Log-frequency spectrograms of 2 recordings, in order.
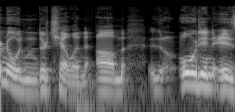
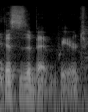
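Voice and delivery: low, very soft aside; muttered unease; 7 semitones lower, 16 dB quieter, faster than usual. Acted. Alan privately unsettled as he leaves, low quiet mutter. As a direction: drop it right down, as if to himself. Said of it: "he's probably like".

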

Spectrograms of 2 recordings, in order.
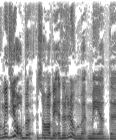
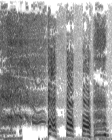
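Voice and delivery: high, loud laughing scream; shrieking laugh; 7 dB louder than usual. Real, not acted. Friend hearing the vibrator story, real screaming laugh. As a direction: burst into a shocked shrieking laugh.

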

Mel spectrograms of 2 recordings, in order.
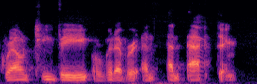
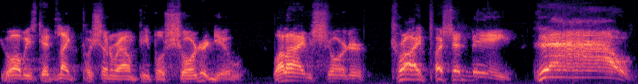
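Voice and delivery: Wolverine audition line; 3 semitones higher, slower than usual. Shown as a demonstration. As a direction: snarl the insult, then a sudden pained yelp. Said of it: "I said the line, and this line was".

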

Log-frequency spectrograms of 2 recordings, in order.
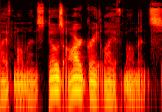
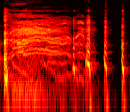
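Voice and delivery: bursting into laughter. Real, not acted. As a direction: explode laughing at your own impression. Cracks up at own impression.

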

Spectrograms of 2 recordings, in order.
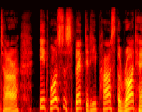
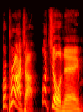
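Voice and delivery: exasperated squire, pitched up; pompous husband calling out; blustering gentleman; 2 semitones higher than usual. Acted. Rickett calls to his wife Bertha about his missing coat, blustering.

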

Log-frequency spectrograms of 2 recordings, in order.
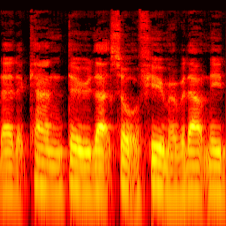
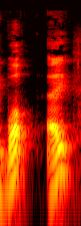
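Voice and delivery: ordinary talk, nothing marked

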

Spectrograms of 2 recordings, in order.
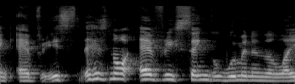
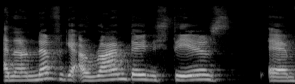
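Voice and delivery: normal talking voice

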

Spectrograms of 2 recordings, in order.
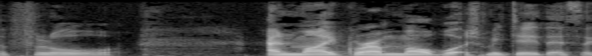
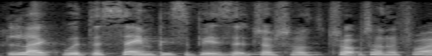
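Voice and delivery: normal talking voice

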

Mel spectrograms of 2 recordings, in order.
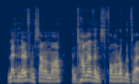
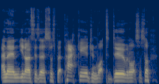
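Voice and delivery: normal talking voice

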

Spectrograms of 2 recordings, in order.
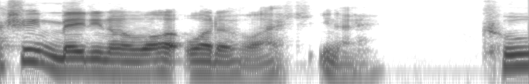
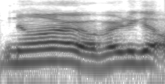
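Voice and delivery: high, loud retold outburst; dismayed protest; 9 semitones higher, 6 dB louder, faster than usual. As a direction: burst out in mock panic. Protests ship coming for his chests.

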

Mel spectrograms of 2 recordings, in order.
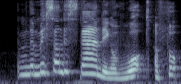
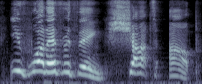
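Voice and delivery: exasperated rant; 10 semitones higher than usual. Real, not acted. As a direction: scold the rival fans in disbelief. Ranting at Arsenal fans.

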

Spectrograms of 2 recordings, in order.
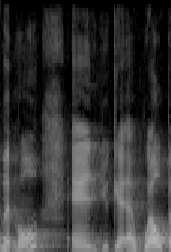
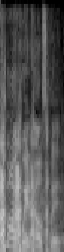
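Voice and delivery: laughing; 6 semitones higher, 13 dB louder, faster than usual. Real, not acted. Laughing admission.

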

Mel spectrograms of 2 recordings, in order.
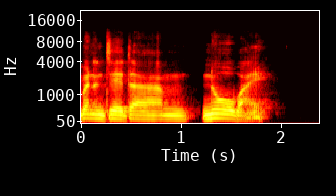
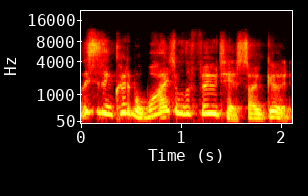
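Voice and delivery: higher-pitched mock amazement; retold amazement; 9 semitones higher, faster than usual. Comic telling backstage worker he is amazed by the food, higher-pitched amazement. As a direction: act out being amazed, pitch lifted.

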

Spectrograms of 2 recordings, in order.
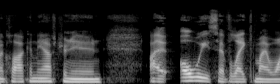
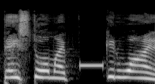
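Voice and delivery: retold outrage; 13 semitones higher than usual. Wife shrieking to friend that wine was stolen, high mock fury. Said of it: "And I'm like".

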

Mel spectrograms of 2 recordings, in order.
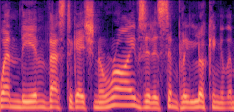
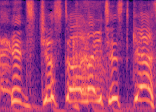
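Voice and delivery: slow, higher, laughing through it; laughing joke; 10 semitones higher than usual. Real, not acted. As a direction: crack up while delivering the gag. Joking about fly on air.

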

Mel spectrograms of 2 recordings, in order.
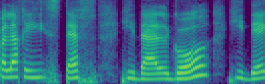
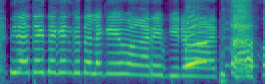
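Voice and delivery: laughing; 9 semitones higher, 4 dB louder than usual. Real, not acted. Laughing while talking.

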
